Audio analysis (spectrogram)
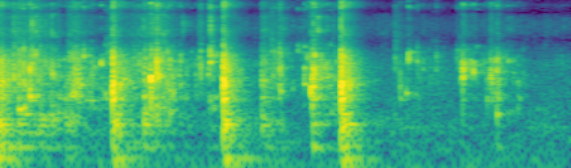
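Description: Cider being stirred in a container of sanitized homebrew equipment, a series of soft watery sloshes and drips spaced about every half second, close and fairly quiet with no voices.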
